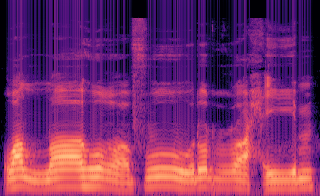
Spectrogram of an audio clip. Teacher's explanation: Kemudian di sini ada huruf ra yang memiliki tanda baca fathah. Kedua-dua huruf ra ini dibaca tebal, dibaca tabkhim, sehingga pangkal lisan kita itu naik terangkat ke atas ketika kita mengucapkannya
